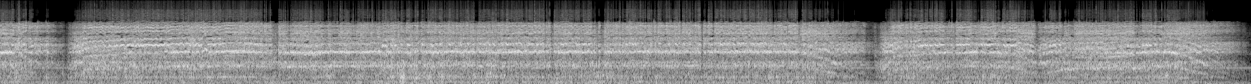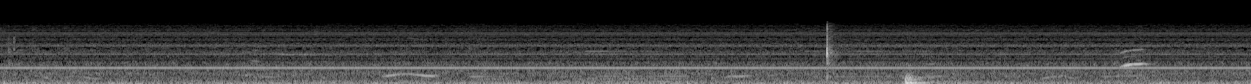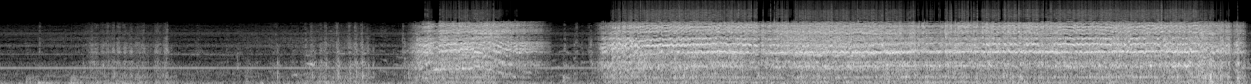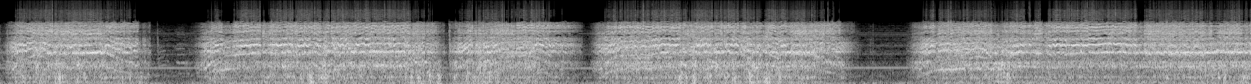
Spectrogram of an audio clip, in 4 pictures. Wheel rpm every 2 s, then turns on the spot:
130, 220, 230, 230, 140, 180, 20, 0, 0, 0, 0, 0, 0, 10, 50, 80, 210, 230, 140, 100, 180, 100, 180, 110, 220.
38-40 42-44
